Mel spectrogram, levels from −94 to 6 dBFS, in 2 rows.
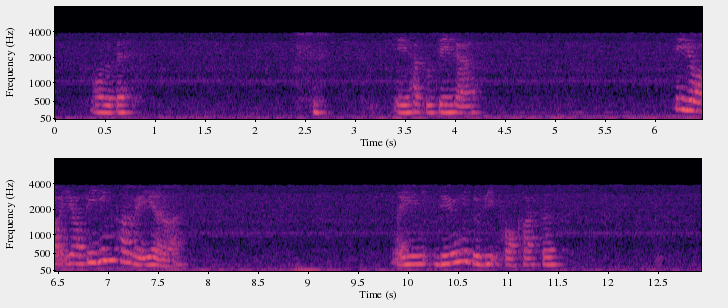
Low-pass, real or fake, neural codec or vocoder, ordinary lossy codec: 7.2 kHz; real; none; AAC, 16 kbps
